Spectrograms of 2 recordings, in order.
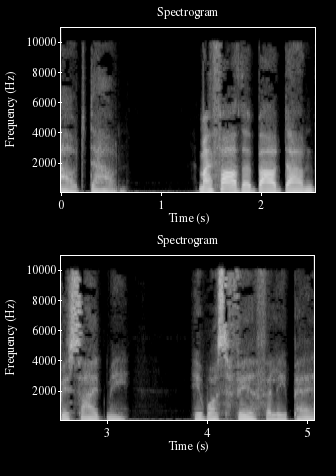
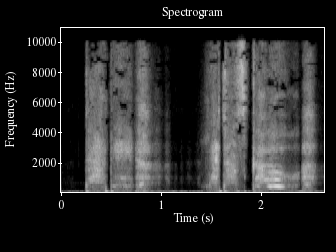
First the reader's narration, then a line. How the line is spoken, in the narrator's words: I whispered in terror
